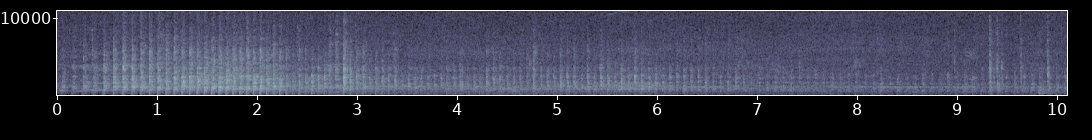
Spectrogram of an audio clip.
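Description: A small engine running with a fast, even pulse, swelling louder for a second or two near the start and then fading to a fainter steady run.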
